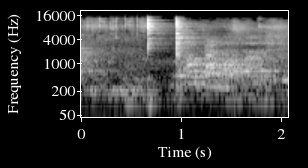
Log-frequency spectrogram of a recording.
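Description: Two sharp clinks of tableware, about a third of a second apart, as a toddler handles his plate at the table.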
